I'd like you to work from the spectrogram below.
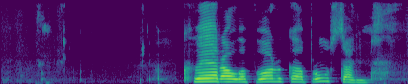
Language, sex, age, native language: Icelandic, male, 7, Icelandic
